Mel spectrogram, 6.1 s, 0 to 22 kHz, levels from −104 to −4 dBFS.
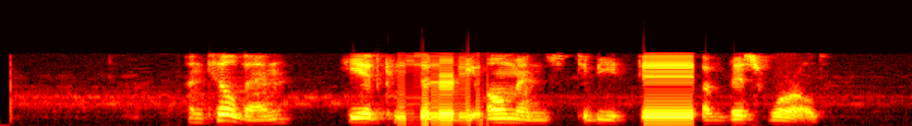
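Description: Short robotic stutters come at 1.08 to 1.2 s, scattered through 2.65 to 3.25 s, and unbroken from 4.3 to 4.62 s, where a steady buzz near 100 Hz takes over. This is packet loss with the last packet repeated. The receiver fills each gap by replaying the last good packet, and a replay seldom joins in step with the pitch. A 100 Hz buzz fits 10 ms packets. The band-limited telephone sound, roughly 250 Hz to 3.6 kHz, comes from G.711 coding.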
